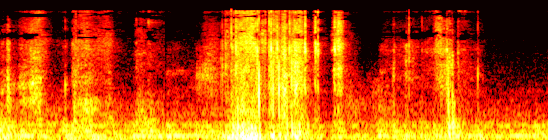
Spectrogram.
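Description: Pages of a small booklet flip quickly.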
